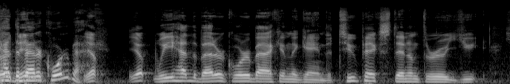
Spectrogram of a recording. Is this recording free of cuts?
yes; 0 cuts

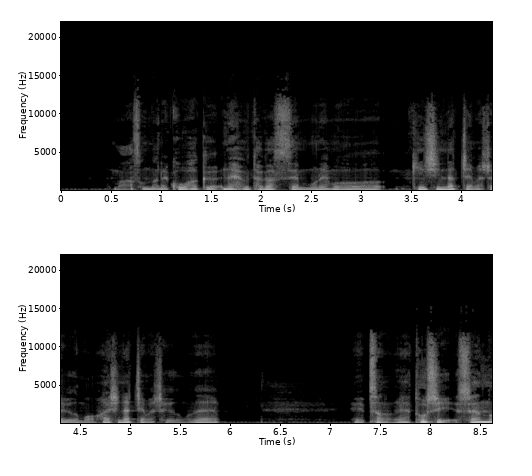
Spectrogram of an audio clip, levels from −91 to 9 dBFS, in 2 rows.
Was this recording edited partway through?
yes; 1 cut; at 7.4 s

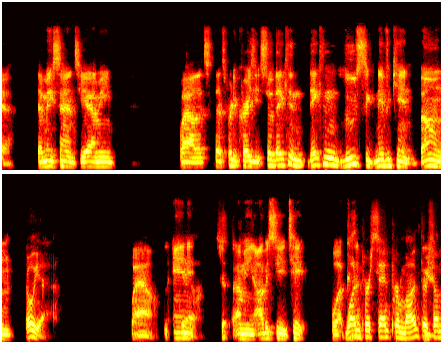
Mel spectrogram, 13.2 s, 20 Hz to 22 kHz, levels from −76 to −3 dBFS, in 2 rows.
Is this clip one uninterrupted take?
yes; 0 cuts

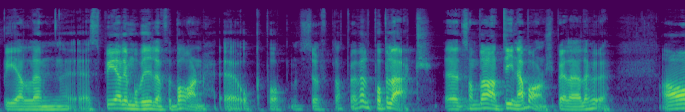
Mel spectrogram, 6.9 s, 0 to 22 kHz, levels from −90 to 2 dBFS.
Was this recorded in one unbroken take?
no; 1 cut; at 3.5 s

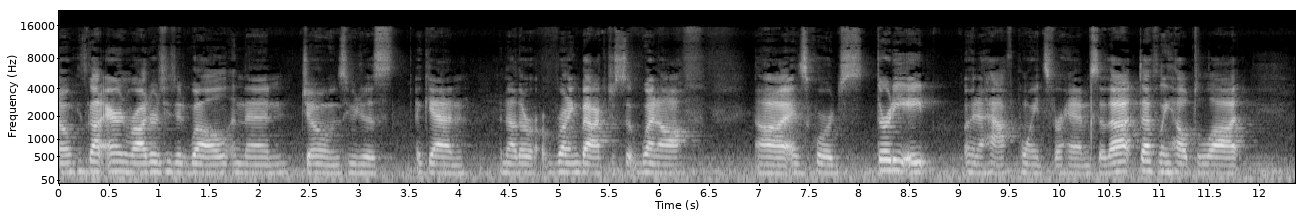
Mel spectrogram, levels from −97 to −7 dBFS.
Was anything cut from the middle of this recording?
no; 0 cuts

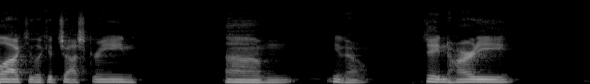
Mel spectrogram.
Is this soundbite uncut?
yes; 0 cuts

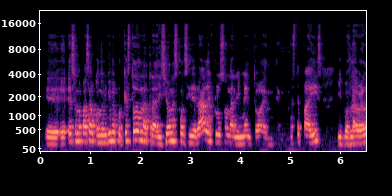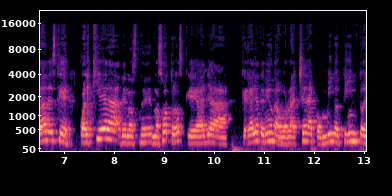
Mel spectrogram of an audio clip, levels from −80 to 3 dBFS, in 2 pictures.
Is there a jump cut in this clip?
no; 0 cuts

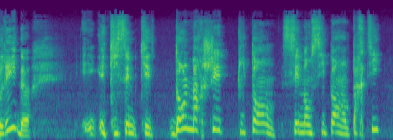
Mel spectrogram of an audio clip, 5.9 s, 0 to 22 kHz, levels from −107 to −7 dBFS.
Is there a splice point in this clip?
yes; 1 cut; at 4.2 s

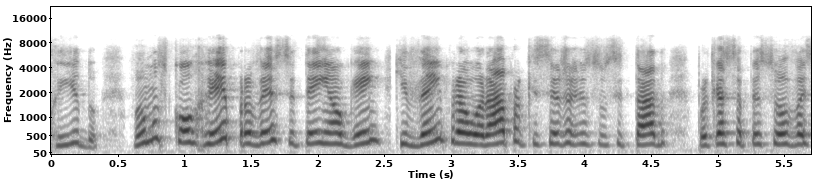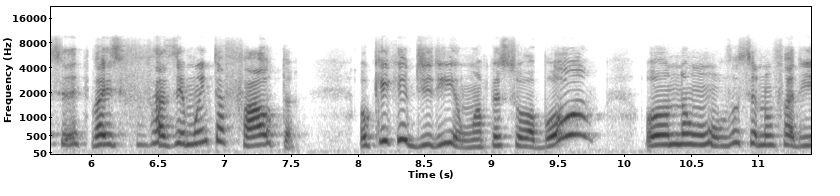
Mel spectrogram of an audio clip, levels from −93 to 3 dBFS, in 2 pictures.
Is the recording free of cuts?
no; 2 cuts; at 2.5 s, 6.0 s

